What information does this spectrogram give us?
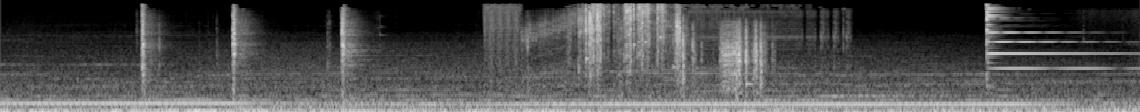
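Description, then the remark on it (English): Spaceship avionics system powering up: three sharp switch clicks over a steady electrical hum, a flurry of crackling mechanical bursts, then a bright, sustained electronic tone as the system comes online. “Let's engage the avionics system.”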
